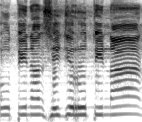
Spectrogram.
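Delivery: loud, high call-and-response lead; rallying preacher. Real, not acted. Preacher rallying Mangunjaya villagers to pray together, high loud rallying call. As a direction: belt the slogan out for the crowd to answer.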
